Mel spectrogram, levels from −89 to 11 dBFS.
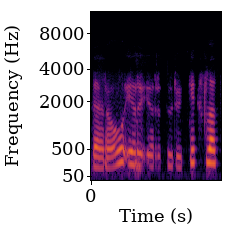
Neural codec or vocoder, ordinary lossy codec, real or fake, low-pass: none; MP3, 64 kbps; real; 7.2 kHz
